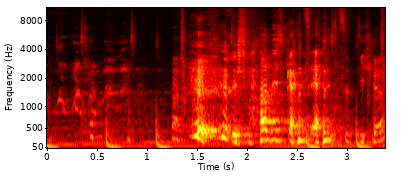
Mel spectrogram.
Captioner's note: both are laughing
